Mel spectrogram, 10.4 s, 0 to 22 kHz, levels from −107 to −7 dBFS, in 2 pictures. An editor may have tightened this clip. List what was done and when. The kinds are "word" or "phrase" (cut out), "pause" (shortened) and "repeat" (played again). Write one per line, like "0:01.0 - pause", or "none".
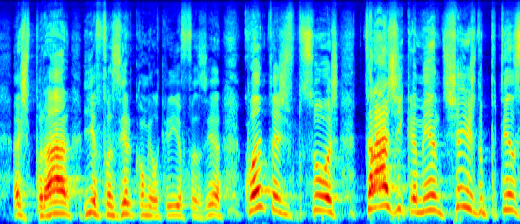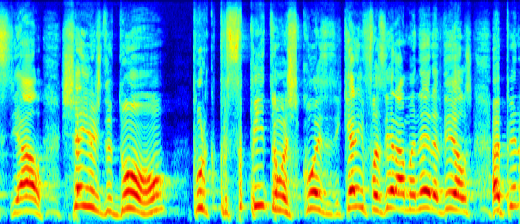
0:07.1 - pause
